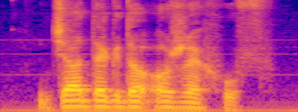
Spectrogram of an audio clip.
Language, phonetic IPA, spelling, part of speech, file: Polish, [ˈd͡ʑadɛɡ ˌdɔ‿ːˈʒɛxuf], dziadek do orzechów, noun, Pl-dziadek do orzechów.ogg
